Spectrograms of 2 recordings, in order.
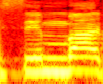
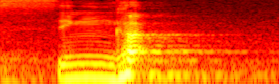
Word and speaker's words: Singha: Simba comes from Singha. Huh? Lion King, yes. See, Simba they put, actually Singha. They don't know how to pronounce his name properly, you know. We have to tell them how to pronounce his name. His name is Singha.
